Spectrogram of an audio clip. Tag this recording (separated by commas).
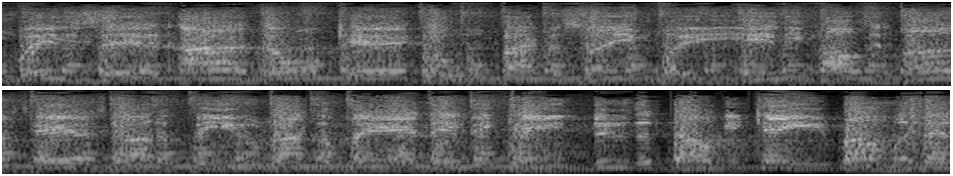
Music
